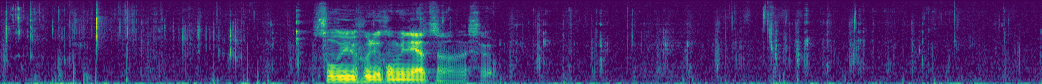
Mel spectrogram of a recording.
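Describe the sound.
Someone chews bread while speaking during a lunch-break chat, with soft crunchy bites and wet mouth clicks scattered steadily under and between the talk across the whole clip.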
